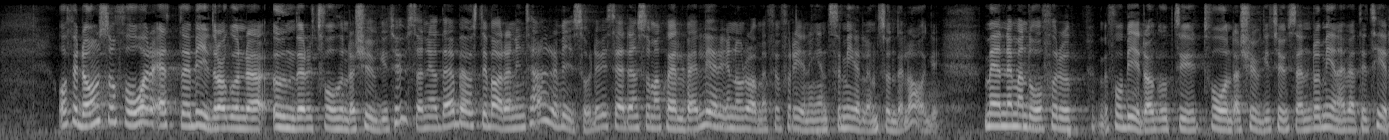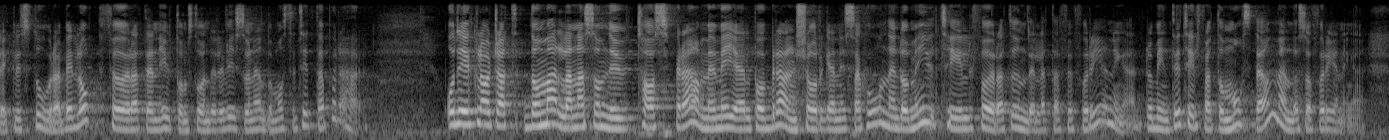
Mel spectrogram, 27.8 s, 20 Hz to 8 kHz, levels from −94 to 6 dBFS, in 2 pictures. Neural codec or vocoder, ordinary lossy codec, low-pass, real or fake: none; none; 7.2 kHz; real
